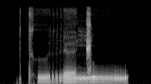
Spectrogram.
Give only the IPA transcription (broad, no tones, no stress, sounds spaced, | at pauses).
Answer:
tʰ ɯ r ɛ ŋ͡ǁ u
